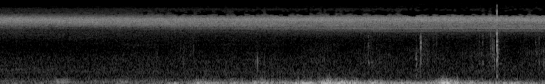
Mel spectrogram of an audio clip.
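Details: Cicadas in the trees of a Japanese park on an early summer morning: a steady, high, hissing drone runs unbroken through the whole stretch, with soft footsteps and rustling along the path below it.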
